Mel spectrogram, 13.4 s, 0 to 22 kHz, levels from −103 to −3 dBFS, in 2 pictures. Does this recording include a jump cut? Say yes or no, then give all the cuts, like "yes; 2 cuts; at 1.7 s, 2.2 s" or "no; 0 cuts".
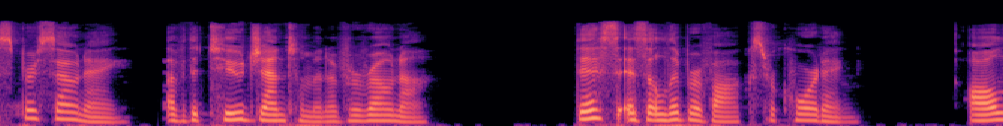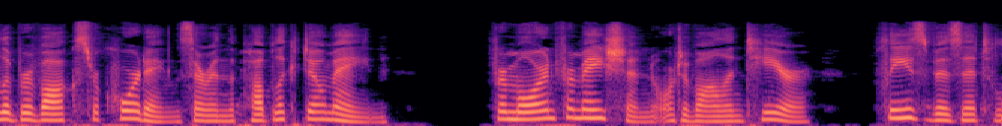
yes; 1 cut; at 0.9 s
